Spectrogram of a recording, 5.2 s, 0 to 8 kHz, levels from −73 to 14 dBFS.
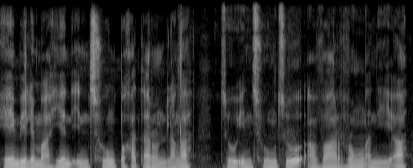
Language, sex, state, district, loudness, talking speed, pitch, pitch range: Mizo, male, Mizoram, Aizawl, -20 LUFS, 210 wpm, 115 Hz, 110-120 Hz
